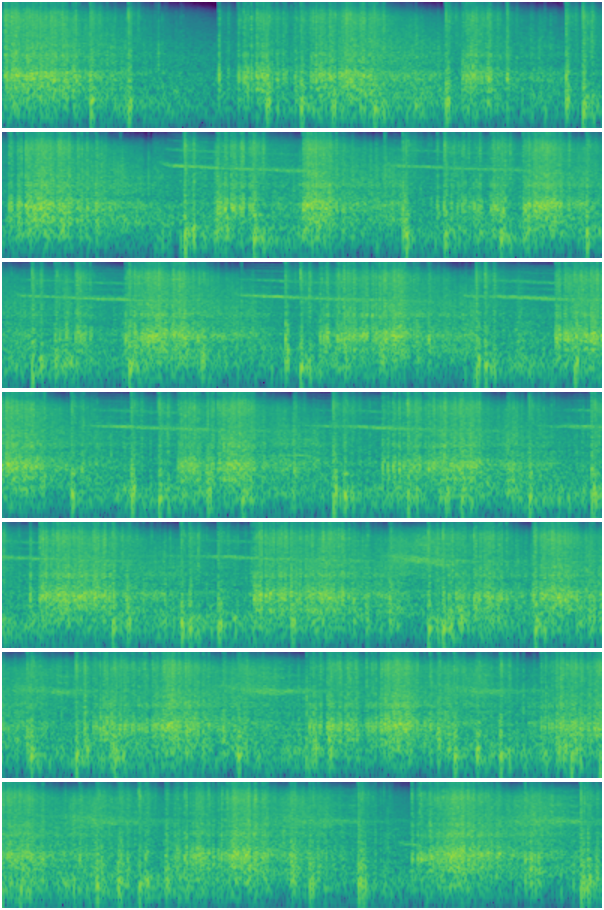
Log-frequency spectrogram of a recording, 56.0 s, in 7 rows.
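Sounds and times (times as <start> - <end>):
falling firework whistle: 0.0 - 56.0
firework crackling: 0.0 - 56.0.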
